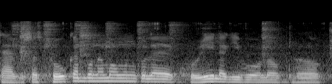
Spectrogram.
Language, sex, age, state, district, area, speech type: Assamese, male, 18-30, Assam, Nagaon, rural, spontaneous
